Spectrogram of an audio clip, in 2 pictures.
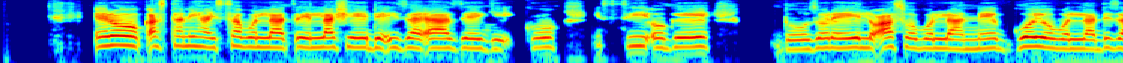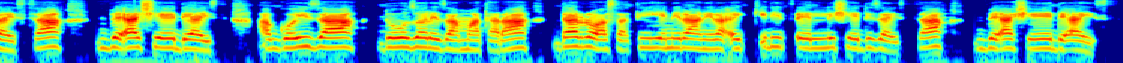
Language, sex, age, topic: Gamo, male, 18-24, government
